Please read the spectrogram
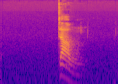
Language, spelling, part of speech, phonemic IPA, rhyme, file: Welsh, dawn, noun / verb, /dau̯n/, -au̯n, Cy-dawn.ogg
- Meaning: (noun) talent, natural gift, ability; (verb) first-person plural future colloquial of dod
